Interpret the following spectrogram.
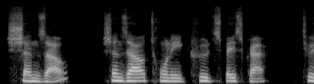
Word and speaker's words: Shenzhou: On the 24th of April, China successfully launched the, I think it's pronounced Shenzhou 20 crewed spacecraft to its Tiangong space station on April 24th, 2025.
